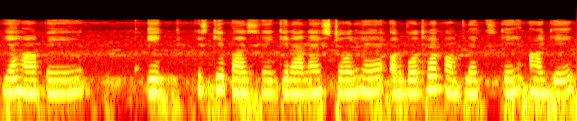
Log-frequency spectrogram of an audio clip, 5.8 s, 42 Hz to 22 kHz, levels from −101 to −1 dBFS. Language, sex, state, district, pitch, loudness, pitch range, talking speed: Hindi, female, Rajasthan, Bikaner, 180 Hz, -18 LUFS, 175-185 Hz, 145 wpm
